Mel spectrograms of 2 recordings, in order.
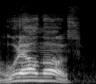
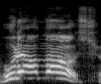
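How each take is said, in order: First: Raised catchphrase. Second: High, loud squeal of "Who the hell knows?"; high catchphrase. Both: Pretend. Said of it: "I can't stop saying".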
